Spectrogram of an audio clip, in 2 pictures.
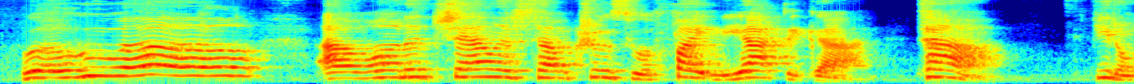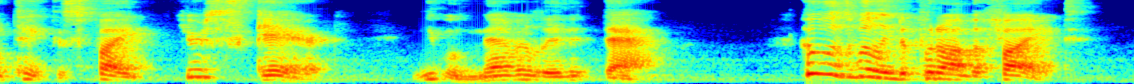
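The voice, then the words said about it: Falsetto imitation of another person's voice. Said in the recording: “That actually is way more Justin Bieber like... I'm trying to go like falsetto”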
